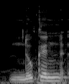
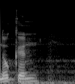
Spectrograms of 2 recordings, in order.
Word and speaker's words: Nucken: The medieval term Nukken, which is probably pronounced Nücken, just like Schützen is Schützen, translates to the modern German terms Nicken, Stutzen, Einnicken, Scheuen, or Schlafen.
